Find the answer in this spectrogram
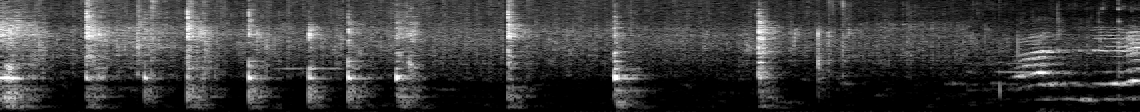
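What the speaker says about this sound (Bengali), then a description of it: "এটা একটু ভাজা ভাজা হোক।" Green chilies fry in a pan in a village kitchen, stirred with a spoon: a close series of sharp, rhythmic scraping strokes over a faint oily sizzle, with a brief higher chirping noise near the end.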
